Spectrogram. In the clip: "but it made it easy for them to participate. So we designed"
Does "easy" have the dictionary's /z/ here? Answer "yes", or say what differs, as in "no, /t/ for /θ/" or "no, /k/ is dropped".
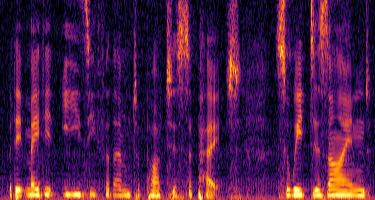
yes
